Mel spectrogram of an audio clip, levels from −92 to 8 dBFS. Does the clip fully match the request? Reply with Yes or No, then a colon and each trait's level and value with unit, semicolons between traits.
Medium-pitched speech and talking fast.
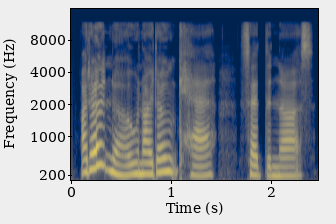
No: high, 235 Hz; fast, 240 wpm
